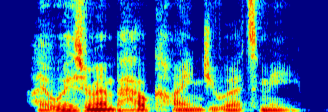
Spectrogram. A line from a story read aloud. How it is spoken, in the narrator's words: she said softly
